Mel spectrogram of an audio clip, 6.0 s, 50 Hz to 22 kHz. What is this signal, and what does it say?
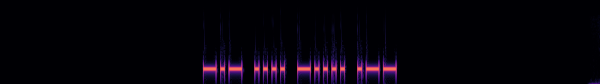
Morse code, heard as a keyed tone, about 29 wpm, 690 Hz. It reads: KH6W
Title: DXCC-100 Call Signs - 4 Characters - 28wpm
